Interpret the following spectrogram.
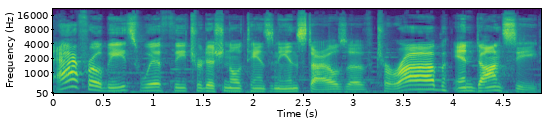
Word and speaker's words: Tanzania: Apparently, the locals pronounce Tanzania, and Americans like me mispronounce it all the time.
